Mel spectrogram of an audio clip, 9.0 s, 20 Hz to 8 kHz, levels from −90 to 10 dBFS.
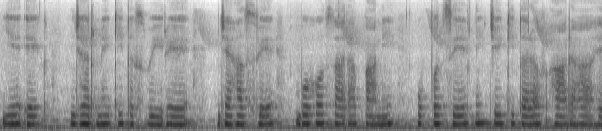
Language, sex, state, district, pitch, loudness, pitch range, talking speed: Hindi, male, Chhattisgarh, Raipur, 190 Hz, -17 LUFS, 180-200 Hz, 125 wpm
